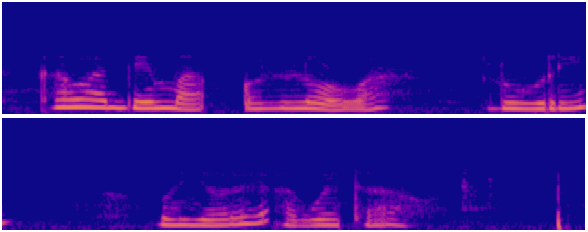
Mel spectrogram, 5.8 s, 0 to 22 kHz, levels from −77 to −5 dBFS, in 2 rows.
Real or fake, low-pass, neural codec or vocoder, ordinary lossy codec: real; 3.6 kHz; none; MP3, 24 kbps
